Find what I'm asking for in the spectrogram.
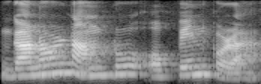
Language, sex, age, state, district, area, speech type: Assamese, female, 45-60, Assam, Dhemaji, rural, read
